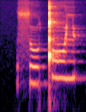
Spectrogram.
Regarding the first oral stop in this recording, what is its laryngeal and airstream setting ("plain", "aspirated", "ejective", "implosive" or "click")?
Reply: click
